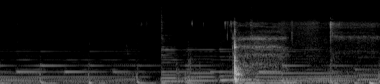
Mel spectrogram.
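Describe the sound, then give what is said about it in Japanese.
Asahi draft beer pours into a glass, a gurgling, splashing stream with a sharp burst of foamy fizz partway through, then a steady frothy hiss as the glass fills. “締めのビールも悪くないねやっぱこの朝日の生ビールがうまいんだわ”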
